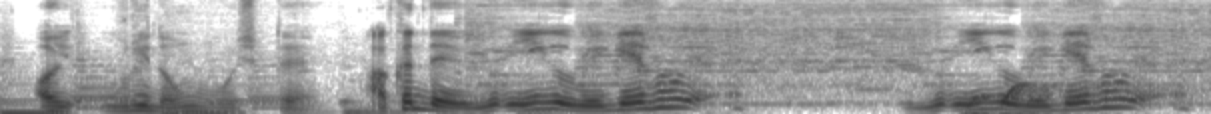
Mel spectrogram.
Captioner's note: ring-♬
